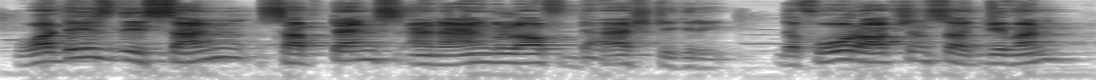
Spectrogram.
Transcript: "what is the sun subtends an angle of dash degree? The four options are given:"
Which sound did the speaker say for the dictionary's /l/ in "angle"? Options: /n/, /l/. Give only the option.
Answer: /l/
